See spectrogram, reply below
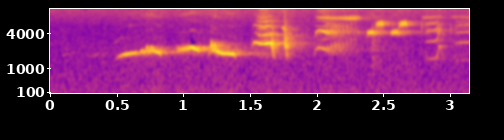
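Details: Night song of a common blackbird beneath the moon: a rising, fluting whistle swells over a second, then dissolves into sharp high chips and a run of thin twittering notes.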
